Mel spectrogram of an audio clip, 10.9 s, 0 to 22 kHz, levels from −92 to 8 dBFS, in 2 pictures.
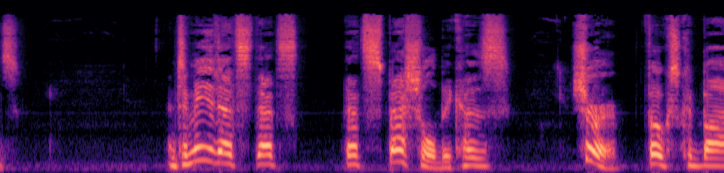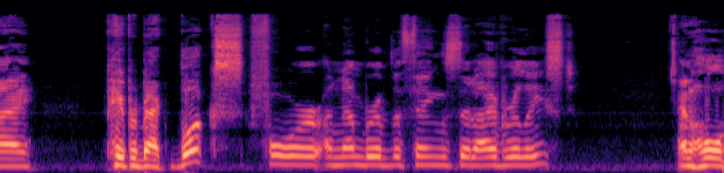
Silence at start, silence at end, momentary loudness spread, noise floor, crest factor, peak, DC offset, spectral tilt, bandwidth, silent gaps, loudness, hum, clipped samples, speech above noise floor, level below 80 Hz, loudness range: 0 s; 0 s; 12 LU; -64 dBFS; 16 dB; 0 dBFS; under 0.1%; -3.5 dB/octave; 15.5 kHz; none; -15 LUFS; none; under 0.1%; 50 dB; -66 dBFS; 5 LU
